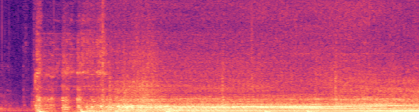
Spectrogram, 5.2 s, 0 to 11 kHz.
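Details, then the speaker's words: Mazda CX-7 after a snapped belt caused by a seized A/C pulley and replacement of the A/C compressor, started with A/C off and clutch disengaged: brief crank, then a steady, even idle with no belt squeal or pulley rumble. Normal idle. "Nice and quiet now. See how the clutch isn't engaged down there?"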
